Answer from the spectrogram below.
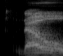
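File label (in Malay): "daup", Malay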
